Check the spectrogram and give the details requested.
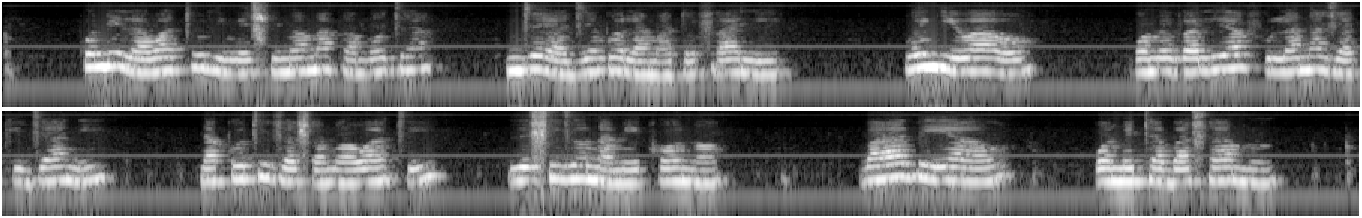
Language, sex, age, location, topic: Swahili, female, 18-24, Kisii, health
